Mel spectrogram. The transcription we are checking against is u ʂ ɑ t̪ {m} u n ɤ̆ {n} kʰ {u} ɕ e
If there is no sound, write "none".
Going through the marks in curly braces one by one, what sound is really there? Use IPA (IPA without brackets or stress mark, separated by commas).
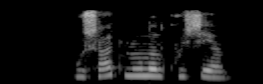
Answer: n, n, u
